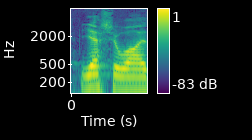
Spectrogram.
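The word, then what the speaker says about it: Yeshua (ישוע): The Hebrew pronounced this Yeshua is a combination of Yah for Yahweh. We see that in the book of Exodus. And Yasha meaning rescue or to save.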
